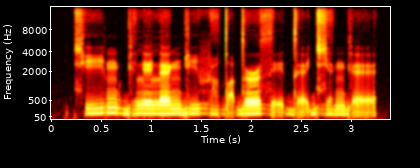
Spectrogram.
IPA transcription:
t͡ɕʰ iː ŋʷ e ɡ e̤ l e l ɛ ŋ ɡ i v e̤ dˤ ḛ d ə˞ z ḛ d ɛ̰ d͡ʑ ɛ̤ ŋ ɡ ɛ̰

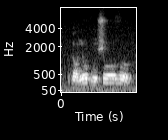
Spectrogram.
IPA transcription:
ɗ ɔ˧ n o˦ b ũ˨ ʃ oː˦ ɣ o˦˨

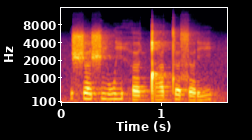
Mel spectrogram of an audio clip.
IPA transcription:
ʃ ɜ˧ ʃ i˧ w i˧ h ɜ˨ ɡ͡ǃ a˧ t ə˧ s ə˨ ɾ i˨˦

